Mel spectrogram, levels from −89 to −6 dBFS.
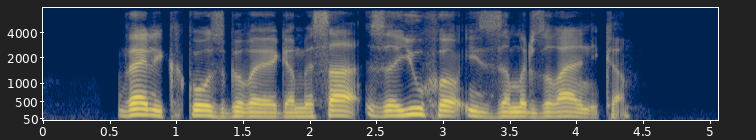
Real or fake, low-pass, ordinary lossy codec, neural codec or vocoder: fake; 7.2 kHz; none; codec, 16 kHz, 2 kbps, X-Codec, HuBERT features, trained on balanced general audio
